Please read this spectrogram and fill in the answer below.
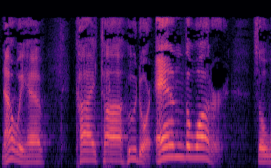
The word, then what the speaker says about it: hudor: So pneuma, God the Holy Spirit, and then we have kai ta hudor. Looks like that in the Greek. There's the conjunction chi, and then we have ta, the definite article, and then H-U-D, long O-R, hudor.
